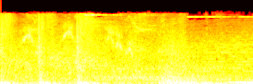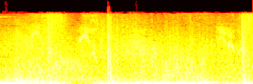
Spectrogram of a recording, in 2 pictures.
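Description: Booming blasts of the Confringo explosive spell in Hogwarts Legacy, several loud crashing bursts spread across the stretch, ringing out over background game sounds without talk.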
